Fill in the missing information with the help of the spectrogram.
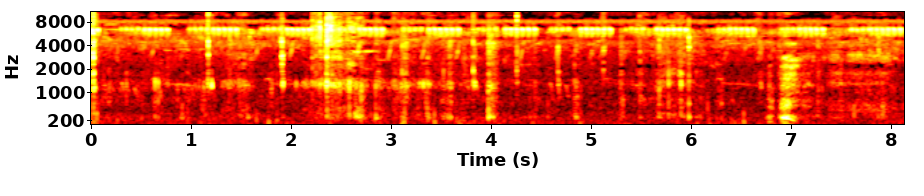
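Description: A person eating crab curry and rice close to the microphone: chewing and biting, with wet mouth clicks and smacks scattered throughout. There is one louder mouth sound about seven seconds in.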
